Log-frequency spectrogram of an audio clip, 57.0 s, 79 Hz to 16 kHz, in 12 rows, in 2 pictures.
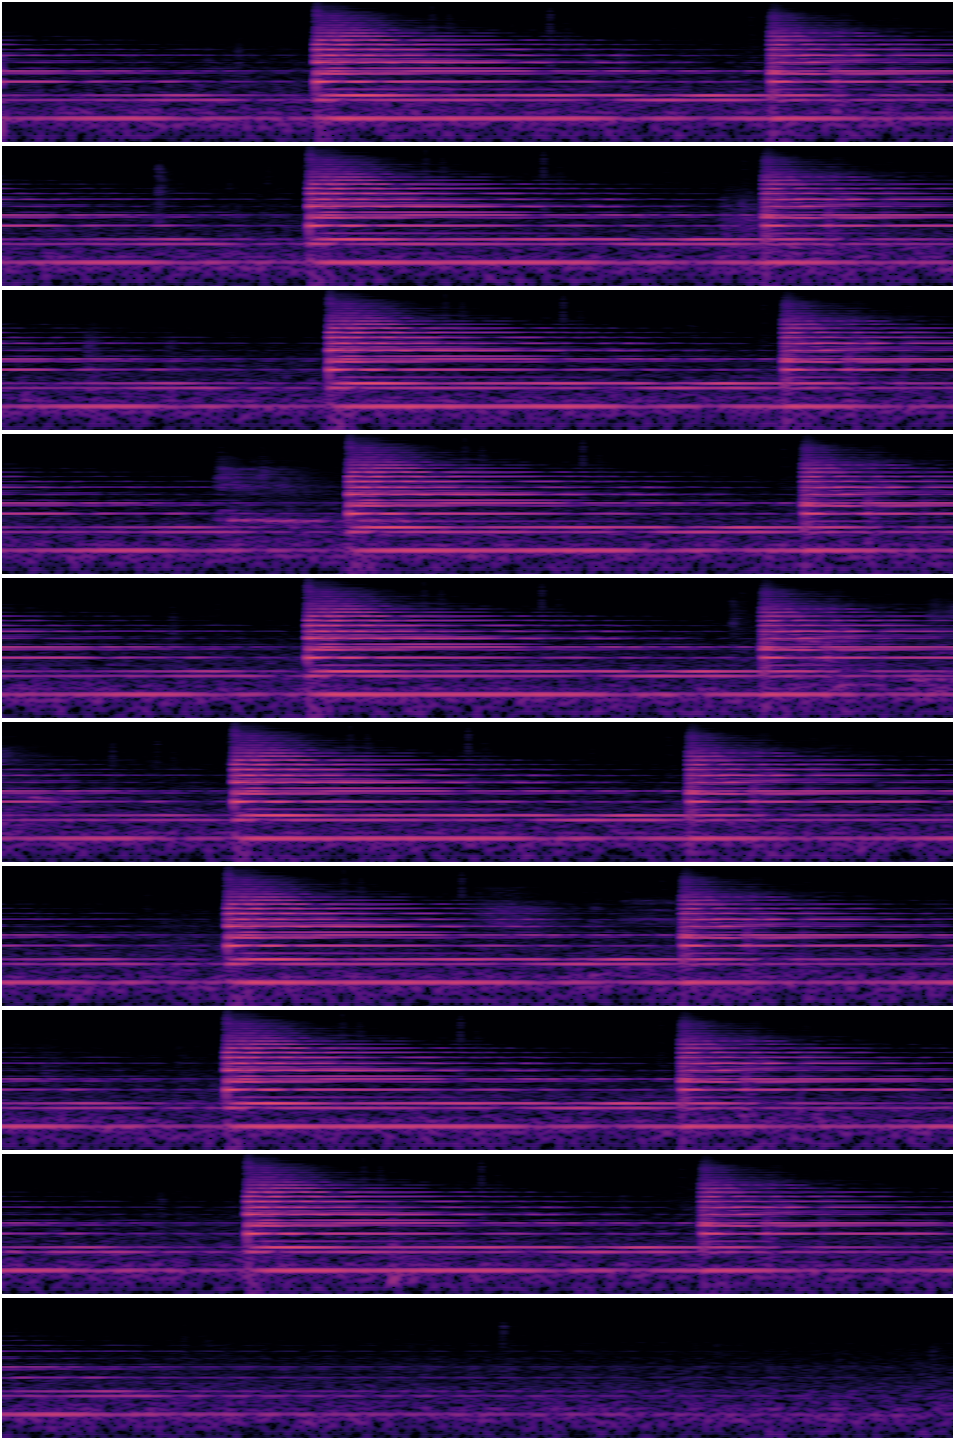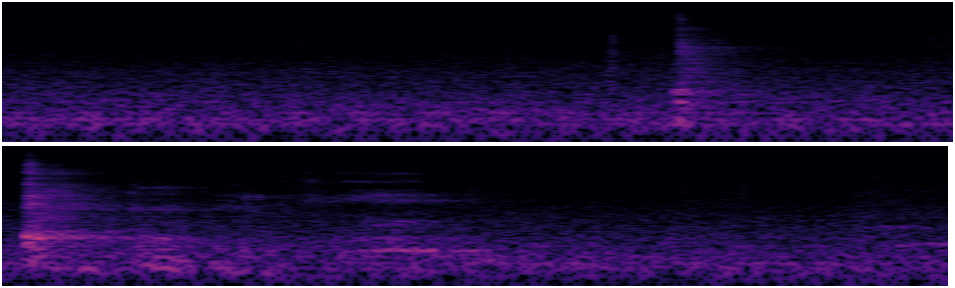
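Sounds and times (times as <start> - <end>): church bell tolling: 0.0 - 46.3.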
